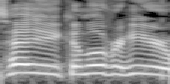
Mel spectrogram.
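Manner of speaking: imitating a stranger calling out. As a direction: call the sheep over, lightly acted. Another voice calling the sheep away.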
